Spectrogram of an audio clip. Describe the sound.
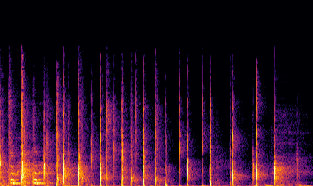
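Applause welcoming a guest, made of sharp, distinct hand claps, roughly a steady patter of eighteen or so, bright and crisp, with a faint cheer or voice mixed in at the start before it thins out.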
